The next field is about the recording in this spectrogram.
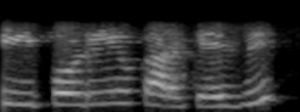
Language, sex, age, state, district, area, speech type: Telugu, female, 60+, Andhra Pradesh, East Godavari, rural, conversation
